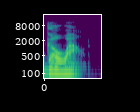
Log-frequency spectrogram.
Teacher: To move to out, my lips naturally make a W shape. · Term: invisible W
